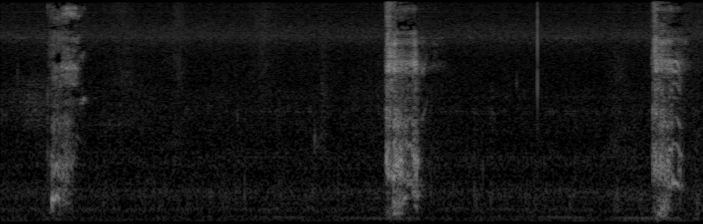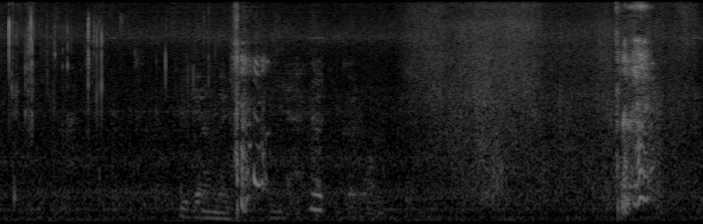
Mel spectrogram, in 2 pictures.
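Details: Dog after tracheal ring surgery, coughing constantly while exhaling: five or six short, harsh cough bursts spaced a few seconds apart in a quiet room.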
